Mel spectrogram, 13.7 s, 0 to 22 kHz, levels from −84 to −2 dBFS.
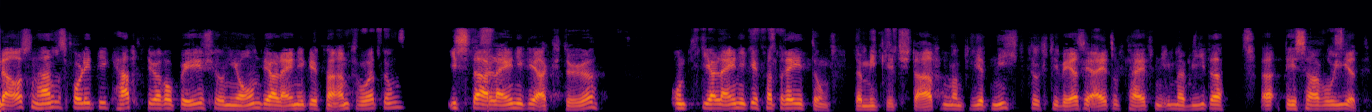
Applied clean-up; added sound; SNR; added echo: neural mask model Resemble Enhance denoiser.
